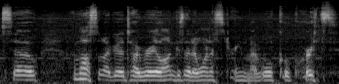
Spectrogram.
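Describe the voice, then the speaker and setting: Noticeable noise sits in the background. Through it, a woman talks with an American accent. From Southern Illinois. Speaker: college English instructor. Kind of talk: recorded online lecture. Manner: casual, filler-heavy.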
